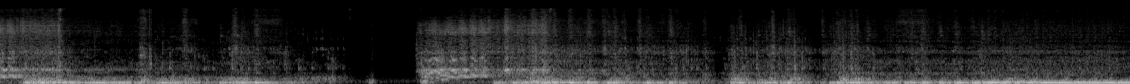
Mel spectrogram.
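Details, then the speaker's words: 1974 Triumph TR6 long sitting, new battery, old tank fuel, coil wired straight to battery for suspected voltage loss: cranks, catches and sputters unevenly, coughs, dies, catches again and runs ragged. Won't stay running; cause not confirmed. "going to crank it it spits and sputters but o it almost"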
